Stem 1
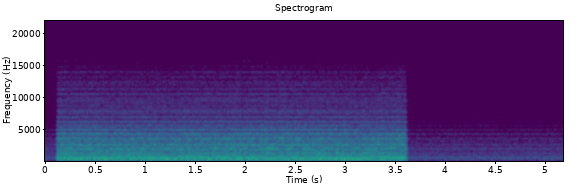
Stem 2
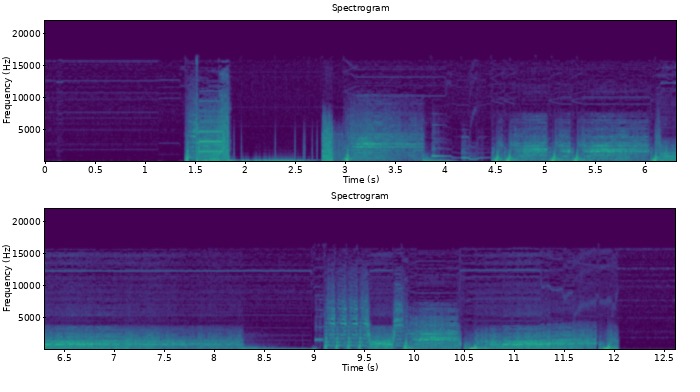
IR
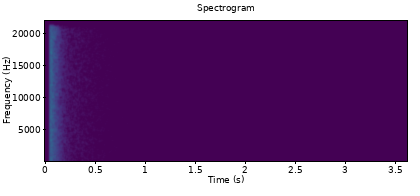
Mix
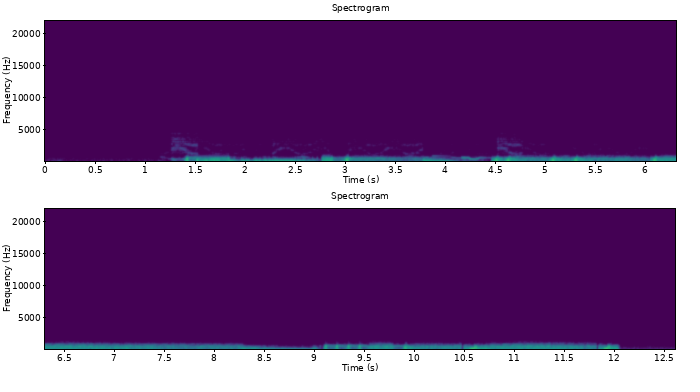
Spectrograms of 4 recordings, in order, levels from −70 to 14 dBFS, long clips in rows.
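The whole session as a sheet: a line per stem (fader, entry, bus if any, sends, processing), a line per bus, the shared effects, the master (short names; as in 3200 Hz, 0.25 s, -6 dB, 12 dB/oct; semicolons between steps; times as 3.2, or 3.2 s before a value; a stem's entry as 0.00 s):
2 s -4.5 dB -> 2.57 s -16 dB -> 3.53 s -16 dB -> 4.17 s -6 dB, 1.15 s, no send, echo send -13 dB, step gate "xx....xxx.xx" 80 bpm -24 dB; compressor 2:1, threshold -32 dBFS, peak gain reduction 9 dB; vowel sweep a-i 2.8 Hz
+2.0 dB, 0.00 s, no send, no echo send, elliptic low-pass 520 Hz, stop band 70 dB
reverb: off
echo: feedback echo 0.241 s, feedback 37%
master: dry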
